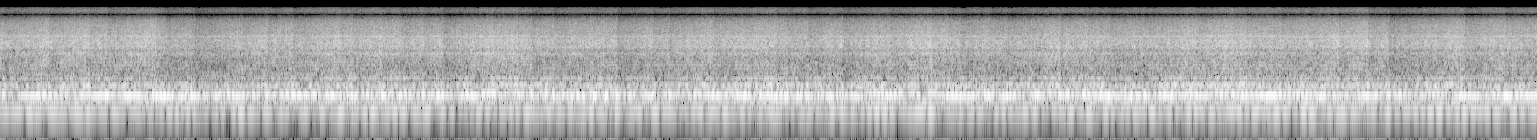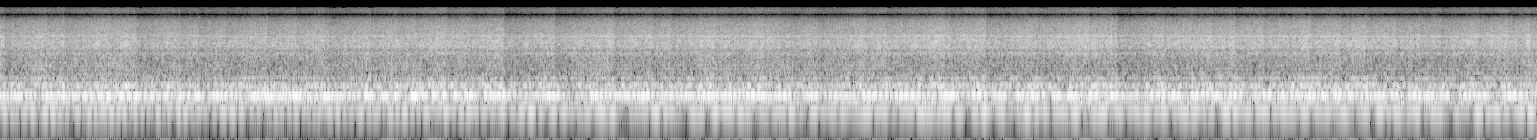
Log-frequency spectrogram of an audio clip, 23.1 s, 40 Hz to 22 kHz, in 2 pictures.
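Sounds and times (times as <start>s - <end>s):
model aircraft engine buzzing: 0.0s - 23.0s.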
